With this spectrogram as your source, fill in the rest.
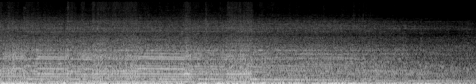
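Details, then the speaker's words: Racing kart engine, recorded raw from the inside helmet camera after an earlier problem was thought fixed: the note sags and drops in pitch while the throttle stays open, losing power and dying again. "It's died. It died again. Huh? Again, it's died again."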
